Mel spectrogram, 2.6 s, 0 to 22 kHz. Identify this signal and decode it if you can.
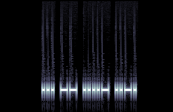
Morse code, heard as a keyed tone, about 34 wpm, 700 Hz. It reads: SM4F
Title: DXCC-100 Call Signs - 4 Characters - Repeated 3x - 35wpm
